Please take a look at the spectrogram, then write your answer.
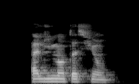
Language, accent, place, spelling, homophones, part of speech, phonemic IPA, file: French, France, Lyon, alimentation, alimentations, noun, /a.li.mɑ̃.ta.sjɔ̃/, LL-Q150 (fra)-alimentation.wav
- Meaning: 1. feeding 2. food 3. power supply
